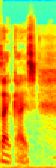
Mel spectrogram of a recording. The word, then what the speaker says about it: zeitgeist: to not only perfectly reflect the so-called um zeitgeist of the respective era. Let me look up what that means. Let me look up what that means. definition zeitgeist definition. Okay, so it is pronounced zeitgeist the defining spirit or mood of a particular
